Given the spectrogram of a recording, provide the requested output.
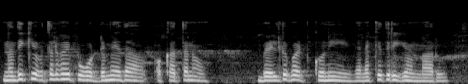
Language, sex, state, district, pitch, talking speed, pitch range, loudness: Telugu, female, Telangana, Hyderabad, 190 Hz, 155 wpm, 175-210 Hz, -15 LUFS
